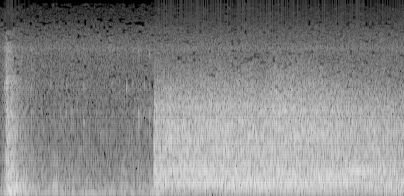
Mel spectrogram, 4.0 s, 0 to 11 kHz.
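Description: A sudden thump, then from about one and a half seconds in a 1930s car's engine running with a loud, steady rushing noise that eases off near the end.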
